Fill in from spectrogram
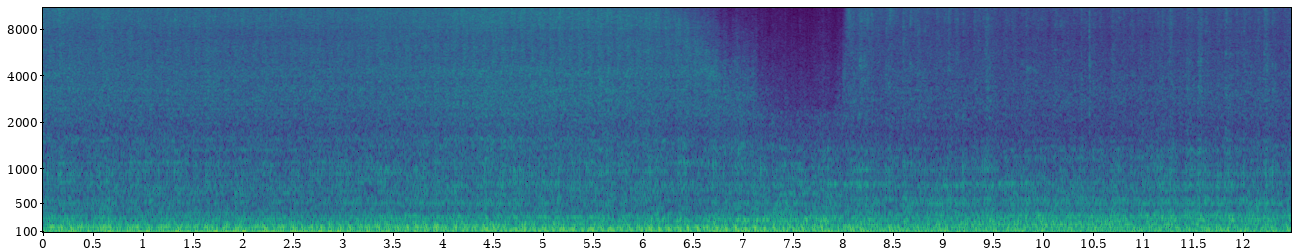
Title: LS454 Rough Idle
